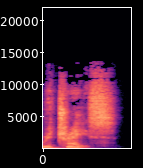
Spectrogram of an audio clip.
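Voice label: "retrace", British English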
